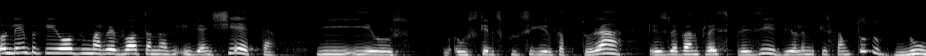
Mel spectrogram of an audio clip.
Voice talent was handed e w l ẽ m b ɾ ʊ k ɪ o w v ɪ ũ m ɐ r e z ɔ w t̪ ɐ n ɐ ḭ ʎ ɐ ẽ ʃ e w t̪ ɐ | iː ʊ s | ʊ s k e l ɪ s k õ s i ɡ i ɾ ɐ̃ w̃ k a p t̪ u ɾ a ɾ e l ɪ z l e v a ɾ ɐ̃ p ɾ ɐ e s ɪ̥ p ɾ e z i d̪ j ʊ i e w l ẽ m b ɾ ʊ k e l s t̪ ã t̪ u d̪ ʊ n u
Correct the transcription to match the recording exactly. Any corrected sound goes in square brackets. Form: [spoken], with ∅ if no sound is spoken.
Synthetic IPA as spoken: e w l ẽ m b ɾ ʊ k ɪ o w v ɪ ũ m ɐ r e [v] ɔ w t̪ ɐ n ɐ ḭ ʎ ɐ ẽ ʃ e [∅] t̪ ɐ | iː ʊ s | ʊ s k e l ɪ s k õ s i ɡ i ɾ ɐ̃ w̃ k a p t̪ u ɾ a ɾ e l ɪ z l e v a ɾ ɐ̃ p ɾ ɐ e s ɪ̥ p ɾ e z i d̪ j ʊ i e w l ẽ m b ɾ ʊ k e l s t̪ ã t̪ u d̪ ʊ n u

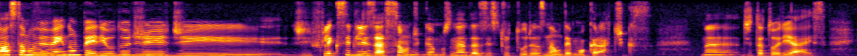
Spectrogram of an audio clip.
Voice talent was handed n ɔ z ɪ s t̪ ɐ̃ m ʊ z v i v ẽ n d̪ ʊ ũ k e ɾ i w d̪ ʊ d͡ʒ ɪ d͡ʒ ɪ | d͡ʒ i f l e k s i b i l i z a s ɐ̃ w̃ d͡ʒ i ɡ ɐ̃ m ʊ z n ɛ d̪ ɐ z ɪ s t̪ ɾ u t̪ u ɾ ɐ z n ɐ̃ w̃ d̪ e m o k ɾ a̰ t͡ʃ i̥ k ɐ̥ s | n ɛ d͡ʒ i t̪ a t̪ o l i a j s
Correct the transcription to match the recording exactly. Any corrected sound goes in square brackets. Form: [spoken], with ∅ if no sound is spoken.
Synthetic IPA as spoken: n ɔ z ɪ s t̪ ɐ̃ m ʊ z v i v ẽ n d̪ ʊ ũ [p] e ɾ i w d̪ ʊ d͡ʒ ɪ d͡ʒ ɪ | d͡ʒ [ɪ] f l e k s i b i l i z a s ɐ̃ w̃ d͡ʒ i ɡ ɐ̃ m ʊ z n ɛ d̪ ɐ z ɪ s t̪ ɾ u t̪ u ɾ ɐ z n ɐ̃ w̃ d̪ e m o k ɾ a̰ t͡ʃ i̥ k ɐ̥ s | n ɛ d͡ʒ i t̪ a t̪ o [ɾ] i a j s

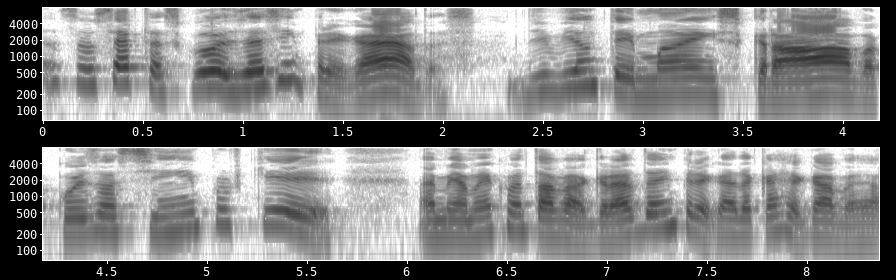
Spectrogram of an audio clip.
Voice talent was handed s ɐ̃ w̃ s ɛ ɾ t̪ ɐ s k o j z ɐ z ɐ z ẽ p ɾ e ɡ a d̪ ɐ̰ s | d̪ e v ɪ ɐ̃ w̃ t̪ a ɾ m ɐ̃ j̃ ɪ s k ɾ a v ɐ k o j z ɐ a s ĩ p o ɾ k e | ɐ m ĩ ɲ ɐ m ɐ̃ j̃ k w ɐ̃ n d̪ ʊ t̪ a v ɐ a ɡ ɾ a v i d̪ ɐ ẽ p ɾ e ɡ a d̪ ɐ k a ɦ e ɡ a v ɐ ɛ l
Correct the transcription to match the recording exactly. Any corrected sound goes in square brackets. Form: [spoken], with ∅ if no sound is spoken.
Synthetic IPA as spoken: s ɐ̃ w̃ s ɛ ɾ t̪ ɐ s k o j z ɐ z ɐ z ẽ p ɾ e ɡ a d̪ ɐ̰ s | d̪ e v [i] ɐ̃ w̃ t̪ [e] ɾ m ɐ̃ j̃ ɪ s k ɾ a v ɐ k o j z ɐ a s ĩ p o ɾ k e | ɐ m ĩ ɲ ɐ m ɐ̃ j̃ k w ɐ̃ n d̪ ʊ t̪ a v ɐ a ɡ ɾ a v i d̪ ɐ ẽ p ɾ e ɡ a d̪ ɐ k a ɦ e ɡ a v ɐ ɛ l

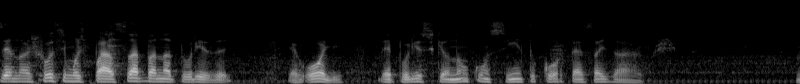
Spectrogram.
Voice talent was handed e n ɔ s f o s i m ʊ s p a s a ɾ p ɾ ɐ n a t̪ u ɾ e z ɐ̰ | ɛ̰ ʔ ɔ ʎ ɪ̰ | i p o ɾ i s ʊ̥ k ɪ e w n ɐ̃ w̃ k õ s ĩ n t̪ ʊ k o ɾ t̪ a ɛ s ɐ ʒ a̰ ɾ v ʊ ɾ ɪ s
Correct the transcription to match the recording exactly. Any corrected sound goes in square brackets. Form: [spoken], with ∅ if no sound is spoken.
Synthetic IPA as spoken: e n ɔ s f o s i m ʊ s p a s a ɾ p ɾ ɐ n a t̪ u ɾ e z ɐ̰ | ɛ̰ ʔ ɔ ʎ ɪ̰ | [ɛ] p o ɾ i s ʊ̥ k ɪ e w n ɐ̃ w̃ k õ s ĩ n t̪ ʊ k o ɾ t̪ a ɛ s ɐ [z] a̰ ɾ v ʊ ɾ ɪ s

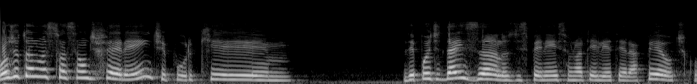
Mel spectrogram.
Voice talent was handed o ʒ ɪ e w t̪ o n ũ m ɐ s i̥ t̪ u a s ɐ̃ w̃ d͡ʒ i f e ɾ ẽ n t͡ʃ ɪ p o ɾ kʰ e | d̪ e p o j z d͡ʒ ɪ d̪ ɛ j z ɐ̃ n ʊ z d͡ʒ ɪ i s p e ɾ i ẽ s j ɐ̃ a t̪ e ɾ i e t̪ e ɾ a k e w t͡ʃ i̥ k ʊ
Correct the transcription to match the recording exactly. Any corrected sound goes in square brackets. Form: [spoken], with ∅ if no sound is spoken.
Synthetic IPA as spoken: o ʒ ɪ e w t̪ o n ũ m ɐ s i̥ t̪ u a s ɐ̃ w̃ d͡ʒ i f e ɾ ẽ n t͡ʃ ɪ p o ɾ kʰ e | d̪ e p o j z d͡ʒ ɪ d̪ ɛ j z ɐ̃ n ʊ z d͡ʒ ɪ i s p e ɾ i ẽ s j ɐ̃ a t̪ e ɾ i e t̪ e ɾ a [p] e w t͡ʃ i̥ k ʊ

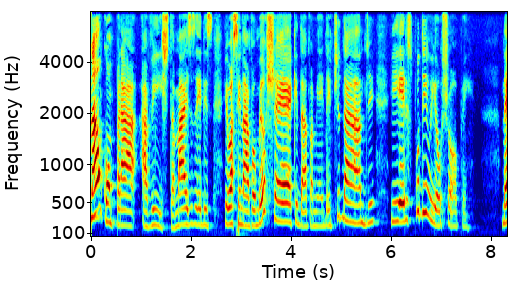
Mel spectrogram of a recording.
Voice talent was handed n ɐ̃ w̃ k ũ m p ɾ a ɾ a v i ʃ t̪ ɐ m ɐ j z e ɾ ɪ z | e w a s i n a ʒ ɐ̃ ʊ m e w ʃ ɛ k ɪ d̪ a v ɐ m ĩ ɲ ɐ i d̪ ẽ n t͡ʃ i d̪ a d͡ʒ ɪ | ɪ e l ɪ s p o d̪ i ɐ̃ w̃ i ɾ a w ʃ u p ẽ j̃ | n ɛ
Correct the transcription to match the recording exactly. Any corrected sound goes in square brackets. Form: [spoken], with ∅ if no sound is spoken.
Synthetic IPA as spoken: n ɐ̃ w̃ k [õ] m p ɾ a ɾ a v i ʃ t̪ ɐ m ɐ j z e [l] ɪ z | e w a s i n a [v] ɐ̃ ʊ m e w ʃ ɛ k ɪ d̪ a v ɐ m ĩ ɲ ɐ i d̪ ẽ n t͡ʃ i d̪ a d͡ʒ ɪ | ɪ e l ɪ s p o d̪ i ɐ̃ w̃ i ɾ a w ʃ [ɔ] p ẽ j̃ | n ɛ

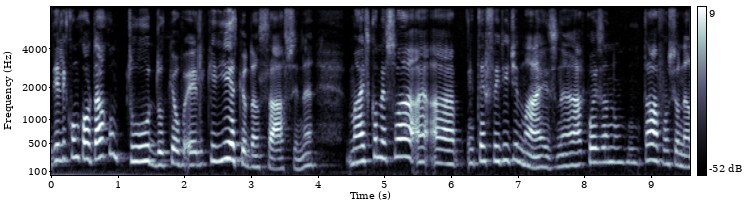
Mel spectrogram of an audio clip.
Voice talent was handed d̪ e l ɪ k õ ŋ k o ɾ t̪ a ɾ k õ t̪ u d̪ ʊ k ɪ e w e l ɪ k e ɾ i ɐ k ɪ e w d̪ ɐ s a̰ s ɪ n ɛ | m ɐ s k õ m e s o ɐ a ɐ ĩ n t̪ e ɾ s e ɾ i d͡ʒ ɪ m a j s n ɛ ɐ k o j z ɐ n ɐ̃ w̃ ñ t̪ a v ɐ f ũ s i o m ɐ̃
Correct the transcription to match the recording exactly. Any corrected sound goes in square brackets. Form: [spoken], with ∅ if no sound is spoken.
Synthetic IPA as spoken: d̪ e l ɪ k õ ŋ k o ɾ [d̪] a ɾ k õ t̪ u d̪ ʊ k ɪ e w e l ɪ k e ɾ i ɐ k ɪ e w d̪ [ɐ̃] s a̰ s ɪ n ɛ | m ɐ s k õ m e s o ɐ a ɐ ĩ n t̪ e ɾ [f] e ɾ i d͡ʒ ɪ m a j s n ɛ ɐ k o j z ɐ n ɐ̃ w̃ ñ t̪ a v ɐ f ũ s i o [n] ɐ̃

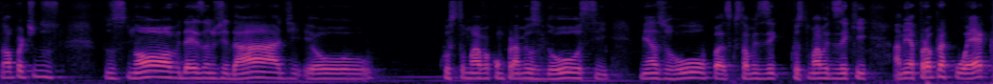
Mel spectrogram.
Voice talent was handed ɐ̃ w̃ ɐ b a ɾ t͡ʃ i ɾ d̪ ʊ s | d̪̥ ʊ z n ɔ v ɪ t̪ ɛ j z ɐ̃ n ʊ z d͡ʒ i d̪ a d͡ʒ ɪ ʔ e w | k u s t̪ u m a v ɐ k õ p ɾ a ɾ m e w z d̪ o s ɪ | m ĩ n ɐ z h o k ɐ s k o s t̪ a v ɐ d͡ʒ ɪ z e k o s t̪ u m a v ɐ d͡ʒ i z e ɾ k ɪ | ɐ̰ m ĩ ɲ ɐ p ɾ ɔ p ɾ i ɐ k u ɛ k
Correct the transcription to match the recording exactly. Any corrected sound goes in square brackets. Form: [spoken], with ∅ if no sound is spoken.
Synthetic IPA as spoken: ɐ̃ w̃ ɐ [p] a ɾ t͡ʃ i ɾ d̪ ʊ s | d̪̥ ʊ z n ɔ v ɪ [d̪] ɛ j z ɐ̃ n ʊ z d͡ʒ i d̪ a d͡ʒ ɪ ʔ e w | k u s t̪ u m a v ɐ k õ p ɾ a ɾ m e w z d̪ o s ɪ | m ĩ [ɲ] ɐ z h o [p] ɐ s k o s t̪ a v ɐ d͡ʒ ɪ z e k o s t̪ u m a v ɐ d͡ʒ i z e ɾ k ɪ | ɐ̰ m ĩ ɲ ɐ p ɾ ɔ p ɾ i ɐ k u ɛ k

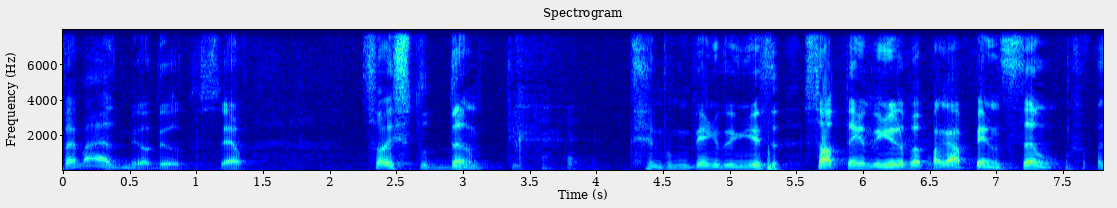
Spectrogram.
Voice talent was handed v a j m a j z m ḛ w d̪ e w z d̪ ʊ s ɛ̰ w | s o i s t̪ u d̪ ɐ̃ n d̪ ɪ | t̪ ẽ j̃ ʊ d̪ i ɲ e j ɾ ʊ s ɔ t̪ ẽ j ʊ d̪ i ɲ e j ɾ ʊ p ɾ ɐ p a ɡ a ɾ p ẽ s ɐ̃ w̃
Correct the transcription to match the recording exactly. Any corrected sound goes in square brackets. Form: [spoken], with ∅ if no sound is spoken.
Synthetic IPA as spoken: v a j m a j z m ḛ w d̪ e w z d̪ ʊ s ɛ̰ w | s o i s t̪ u d̪ ɐ̃ n [t̪] ɪ | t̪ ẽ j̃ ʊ d̪ i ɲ e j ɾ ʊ s ɔ t̪ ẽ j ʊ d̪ i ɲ e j ɾ ʊ p ɾ ɐ p a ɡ a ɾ p ẽ s ɐ̃ w̃

